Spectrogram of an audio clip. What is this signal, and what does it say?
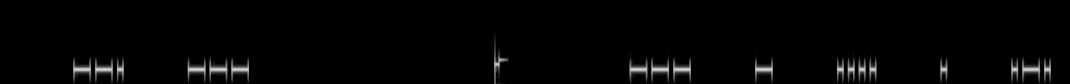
Morse code, heard as a keyed tone, about 22 wpm, spaced as for 10 wpm, 700 Hz. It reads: GO OTHER
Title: 4x Character Spacing - Top 100 Words - 22wpm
